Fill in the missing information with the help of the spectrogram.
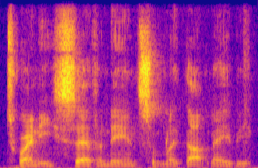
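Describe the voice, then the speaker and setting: A man's voice: low voice, little pitch movement, fast talker, a bit bright, husky. An Irish man, an actor and comedian, chatting as a guest in a rambling, self-deprecating way. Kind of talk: casual interview chat.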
